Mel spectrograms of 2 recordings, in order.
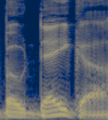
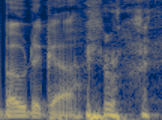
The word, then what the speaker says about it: bodega: that she said uh the word bodega yes you meant to pronounce it she mispronounced it bodiga so you know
